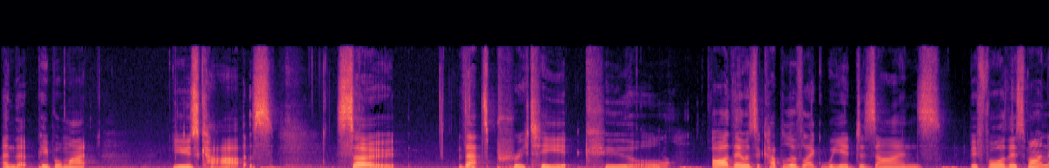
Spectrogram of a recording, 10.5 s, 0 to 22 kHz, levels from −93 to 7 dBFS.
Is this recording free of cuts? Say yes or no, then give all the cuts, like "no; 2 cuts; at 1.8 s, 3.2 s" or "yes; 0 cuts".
no; 1 cut; at 7.1 s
